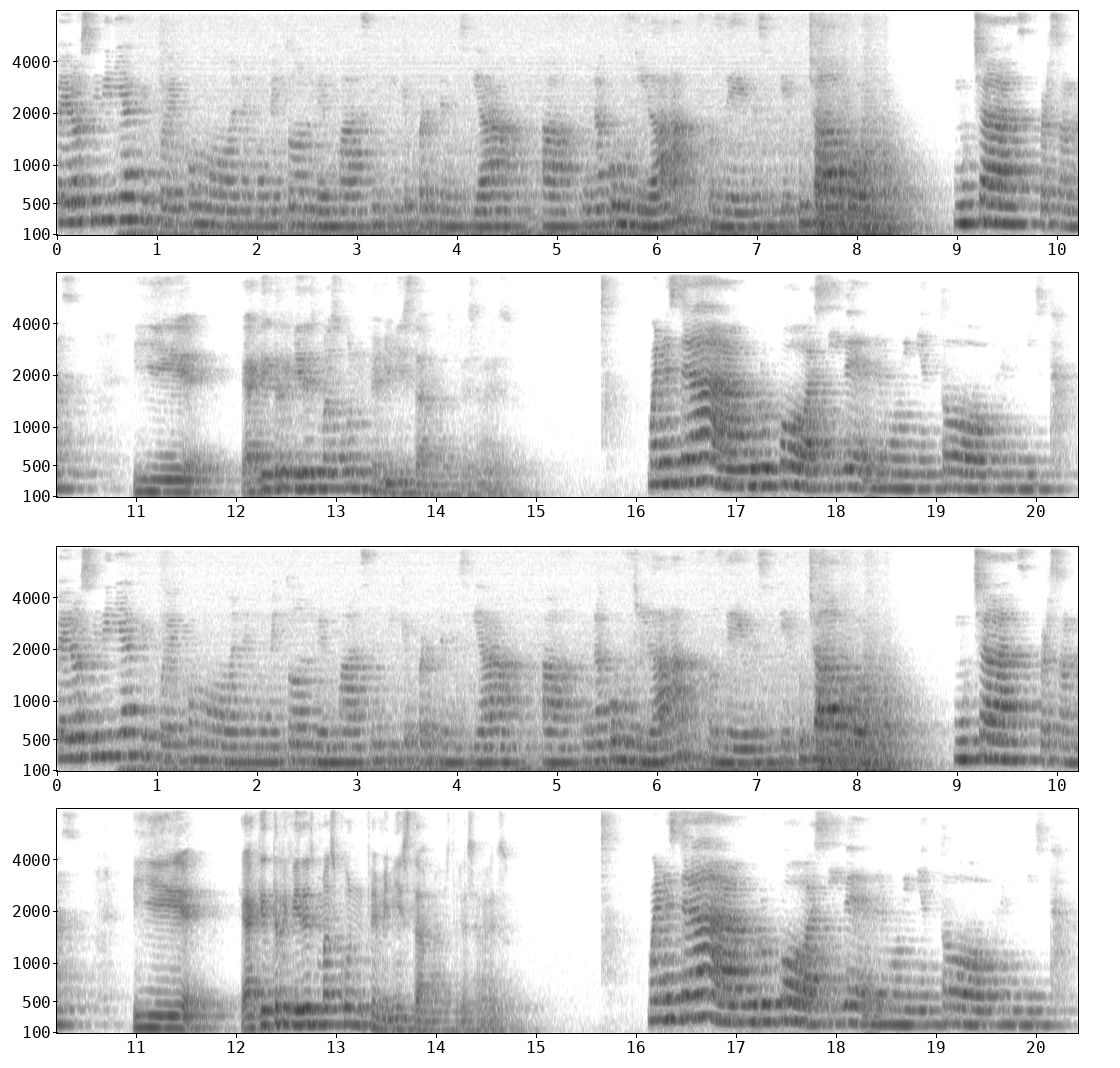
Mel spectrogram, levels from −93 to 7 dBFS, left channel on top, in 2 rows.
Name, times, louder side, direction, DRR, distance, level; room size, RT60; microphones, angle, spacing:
voice 1, 0.0-4.6 4.8-8.1 9.0-10.3 16.1-20.2, equal, 5° left, -6 dB, 0.5 m, -31 dB
sound 1, 0.6-8.3, equal, 70° left, 0.6 m, -22 dB
voice 2, 11.0-11.6 12.1-14.6, right 2 dB, 80° right, 3 dB, 0.3 m, -32 dB
2.2 x 2.2 x 2.7 m, 1.0 s
head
